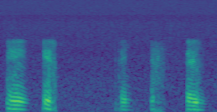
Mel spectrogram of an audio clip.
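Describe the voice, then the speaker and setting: A man's voice: mid-range voice, fairly even intonation, drawn-out words. A man moderating an online seminar over a bad phone connection that breaks up, talking hesitantly with many fillers. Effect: bad phone connection, thin and breaking up. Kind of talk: casual hosting over a video call. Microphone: cellphone on a video call. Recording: tinny phone line with faint noise.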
